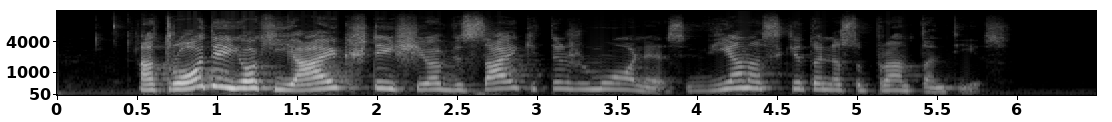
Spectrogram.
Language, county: Lithuanian, Vilnius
